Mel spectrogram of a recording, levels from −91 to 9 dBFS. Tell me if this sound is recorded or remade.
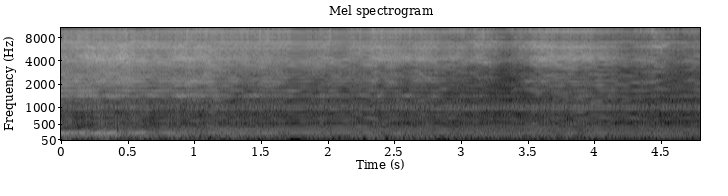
remade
